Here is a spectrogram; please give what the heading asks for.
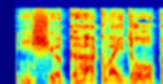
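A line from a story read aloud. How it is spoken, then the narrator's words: Growled. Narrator (Russian): прорычал Хэнк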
